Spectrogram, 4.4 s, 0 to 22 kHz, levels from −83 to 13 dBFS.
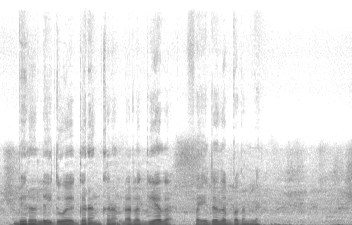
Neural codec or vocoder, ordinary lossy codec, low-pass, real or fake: vocoder, 44.1 kHz, 128 mel bands, Pupu-Vocoder; none; none; fake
